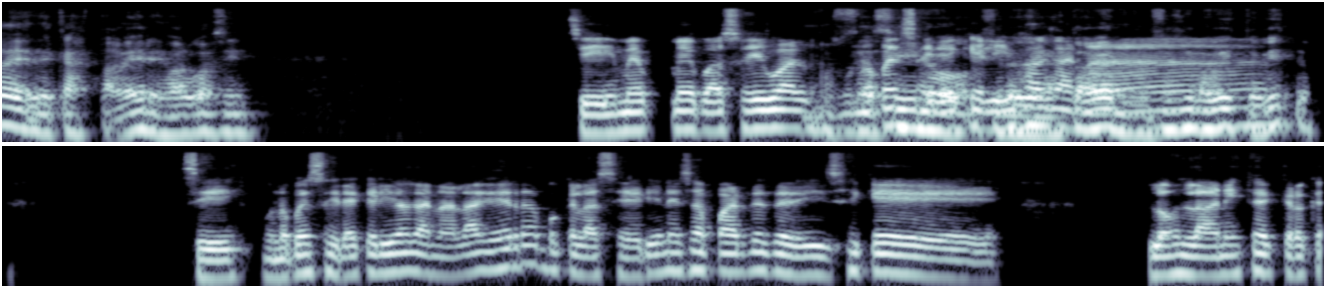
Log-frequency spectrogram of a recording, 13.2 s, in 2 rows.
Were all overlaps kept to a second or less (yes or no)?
no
